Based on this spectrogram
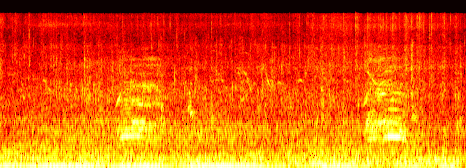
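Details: Muscovy ducks on a farm: two short, harsh, harmonic calls, one at about one second and one near four seconds, over a steady low mechanical hum.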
